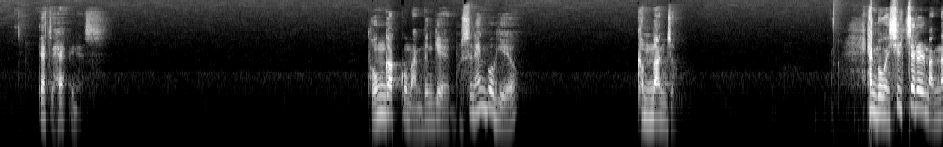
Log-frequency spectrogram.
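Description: An elderly man speaks calmly and slowly through a microphone, with long pauses.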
